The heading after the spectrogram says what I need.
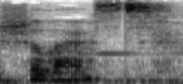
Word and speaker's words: Celeste: Inspired by my name is spelled Celeste, pronounced Celeste.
